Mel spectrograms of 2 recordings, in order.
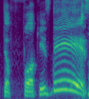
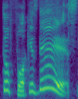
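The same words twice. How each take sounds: First: Slow, much higher, drawn-out "The fuck is this?"; Romeo's version. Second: Much higher, slow, drawn-out "The fuck is this?"; friend's high mocking take on the catchphrase; Romeo's version. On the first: Retold or imitated. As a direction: mimic a friend dragging out the catchphrase. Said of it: "Romeo sometimes ... when he's like". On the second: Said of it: "He goes".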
